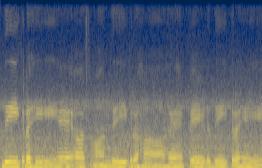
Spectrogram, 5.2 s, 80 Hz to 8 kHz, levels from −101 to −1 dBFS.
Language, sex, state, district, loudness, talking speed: Hindi, female, Haryana, Charkhi Dadri, -16 LUFS, 115 wpm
